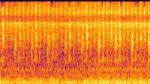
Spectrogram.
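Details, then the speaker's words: Mazda Miata idling right after the new supercharger intake install: sharp airy hiss pulsing with the engine. Owner suspects a vacuum leak, possibly just the new intake. Unconfirmed. "I do hear what sounds like maybe some vacuuming leakage but that might just be because it's got a completely different intake in it"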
